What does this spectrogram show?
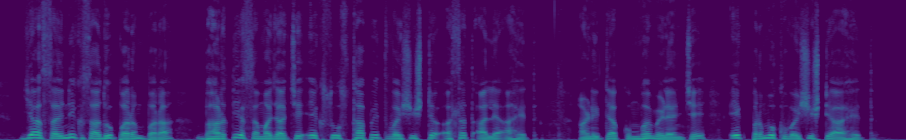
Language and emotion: Marathi, neutral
